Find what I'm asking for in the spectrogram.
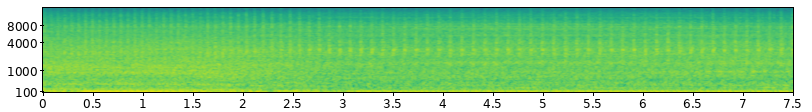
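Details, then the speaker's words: Barn-find 1965 Ford Mustang V8, just revived, starting with little fuel: steady idle with a light, quick ticking keeping pace with the engine; a noisy lifter, no real smoke. "a little bit of lifter going not really any smoke"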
